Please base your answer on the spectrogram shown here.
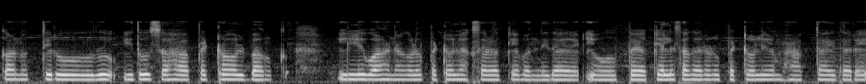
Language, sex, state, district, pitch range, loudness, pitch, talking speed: Kannada, female, Karnataka, Raichur, 215-225 Hz, -15 LUFS, 220 Hz, 95 wpm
